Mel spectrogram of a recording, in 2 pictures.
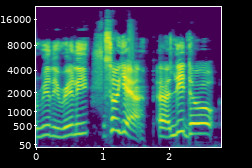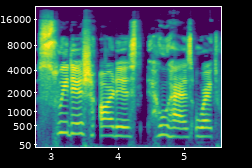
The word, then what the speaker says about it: Lido: I pronounce his name like this because it sounds like it's written as the same way as the cabaret that we have in Paris that is called the Lido, where you have the crazy horse girls and all that who be dancing like naked with their titties out and stuff. Yeah, so that's why I say it like this, because I think it's sexy.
